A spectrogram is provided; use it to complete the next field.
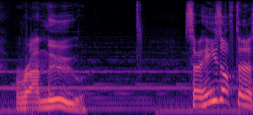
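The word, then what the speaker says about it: Ramuh: okay Tara Tara and Rama says she's frightened oh sorry we're supposed to pronounce that differently aren't we ramu so he's off to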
